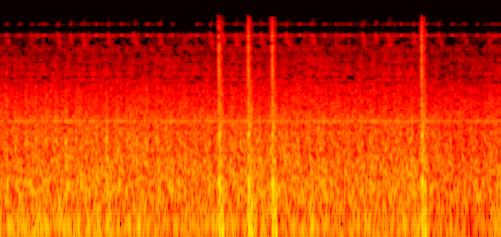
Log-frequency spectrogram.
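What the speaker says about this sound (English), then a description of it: "Stealth chopper inbound." A stealth chopper helicopter from a video game flies in as a steady, loud rotor roar, broken by four sharp gunshot cracks, three close together and one a moment later.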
